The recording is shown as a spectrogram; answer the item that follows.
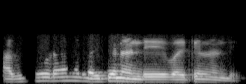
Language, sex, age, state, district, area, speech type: Telugu, male, 45-60, Andhra Pradesh, Eluru, urban, conversation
